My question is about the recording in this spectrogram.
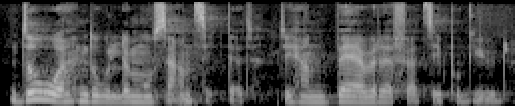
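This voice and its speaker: A woman preaching a sermon and reading scripture, reflective, slowing down to stress key words. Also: mid-range voice, steady tone, creaky, mellow. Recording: long reverb of a large hall.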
